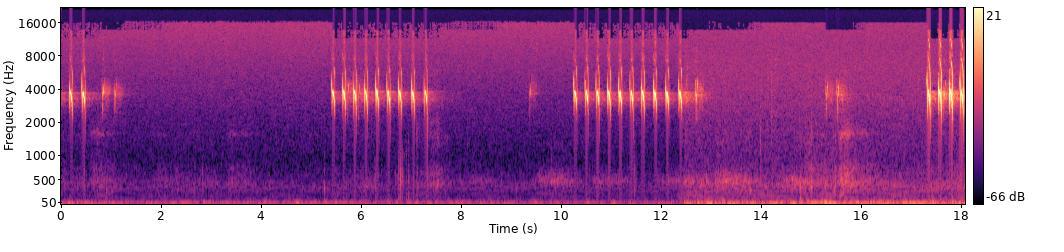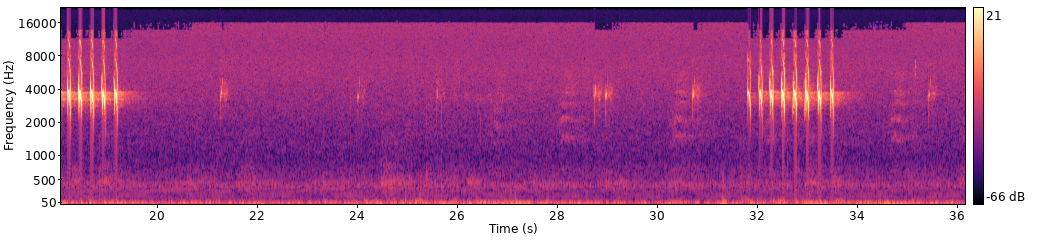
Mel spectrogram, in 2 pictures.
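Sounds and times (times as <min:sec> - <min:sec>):
wild bird giving type 2 calls and song at dawn: 0:00.0 - 0:01.3, 0:05.4 - 0:07.6, 0:09.3 - 0:09.6, 0:10.2 - 0:13.0, 0:15.2 - 0:15.7, 0:17.3 - 0:19.5, 0:21.2 - 0:21.5, 0:23.9 - 0:24.3, 0:25.5 - 0:27.1, 0:28.0 - 0:29.2, 0:30.3 - 0:31.0, 0:31.8 - 0:34.0, 0:34.6 - 0:35.7
low steady hum: 0:00.0 - 0:36.1.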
